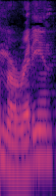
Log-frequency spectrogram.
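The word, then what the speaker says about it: Meriden: I did I say Meridian? Is that am I saying that right? Yeah, it's M E R I D E N, right? – Yeah, that's where she's at.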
